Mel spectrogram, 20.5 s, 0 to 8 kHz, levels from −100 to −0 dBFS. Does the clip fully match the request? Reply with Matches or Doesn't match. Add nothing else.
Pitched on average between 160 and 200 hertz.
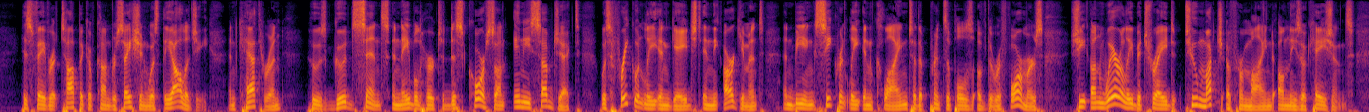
Doesn't match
